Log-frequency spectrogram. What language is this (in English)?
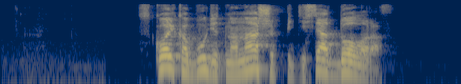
Russian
